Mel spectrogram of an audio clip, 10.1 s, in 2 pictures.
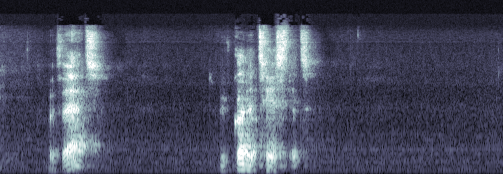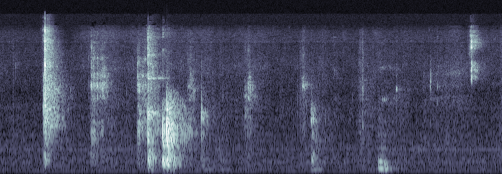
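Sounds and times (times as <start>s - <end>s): crunchy carrot chewing: 5.5s - 9.6s.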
